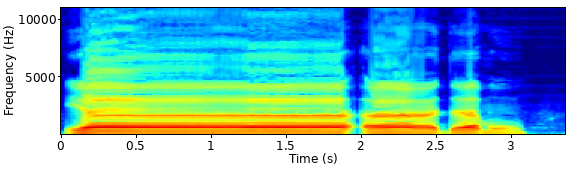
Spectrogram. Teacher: ya panjangkan dulu ianya sepanjang 4 atau 5 harakat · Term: mad jaiz munfasil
